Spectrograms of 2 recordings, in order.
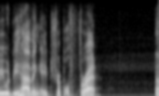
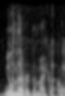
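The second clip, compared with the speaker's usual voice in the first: lower, softer teasing repeat of "You'll never be Michael Cole"; mock deep aside; 7 semitones lower, 8 dB quieter, faster than usual. Repeated tease, deeper aside.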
